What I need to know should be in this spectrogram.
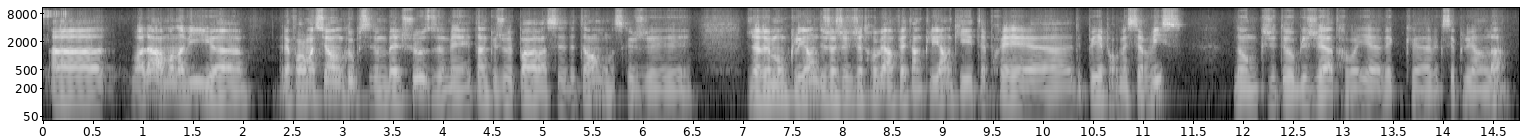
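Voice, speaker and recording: A young man with a Russian accent, speaking French as a second language. His low voice moves in halting bursts, full of restarts and repeated words, as he answers in a relaxed interview. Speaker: interviewee, former student. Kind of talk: casual testimonial interview.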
